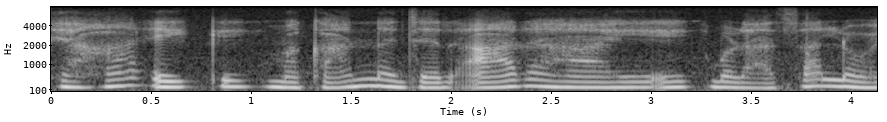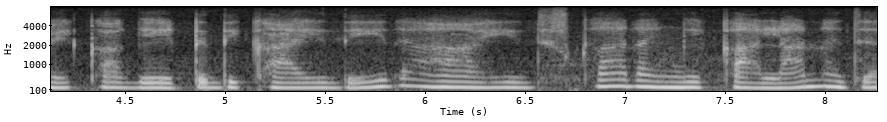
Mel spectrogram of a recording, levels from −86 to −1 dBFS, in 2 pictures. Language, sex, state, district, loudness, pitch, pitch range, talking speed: Hindi, female, Goa, North and South Goa, -21 LUFS, 190 Hz, 180-210 Hz, 150 wpm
